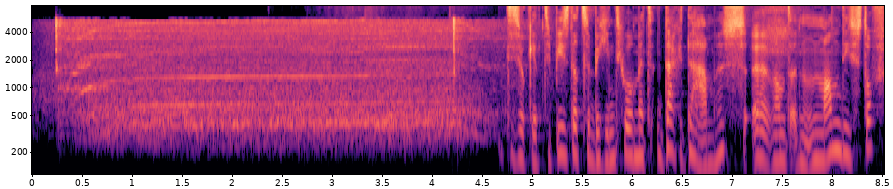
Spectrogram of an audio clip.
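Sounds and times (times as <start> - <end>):
vintage vacuum cleaner running: 0.0 - 5.2
vacuum cleaner switch click: 0.2 - 0.6, 4.2 - 4.4
speech: 4.8 - 8.5.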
